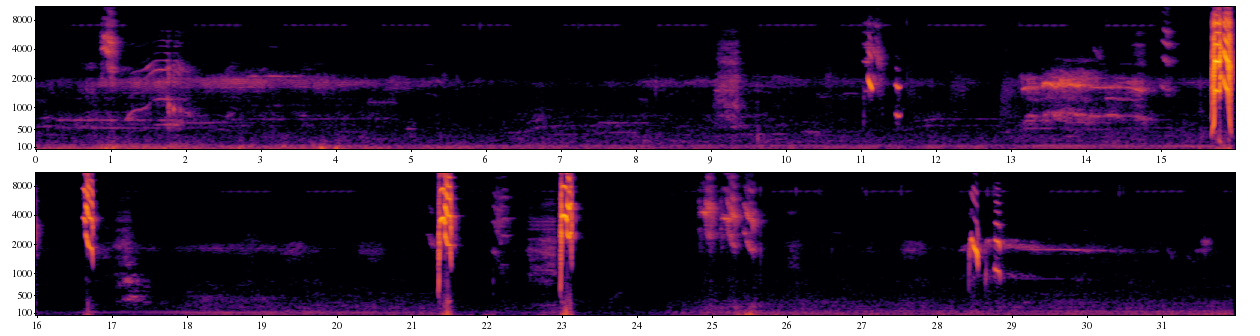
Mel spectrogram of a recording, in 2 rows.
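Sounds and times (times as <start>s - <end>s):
soft bird chirps and chatter: 0.0s - 16.0s, 16.6s - 31.9s
parakeet shrill screeches: 15.7s - 16.0s, 21.4s - 21.6s, 23.0s - 23.2s.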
